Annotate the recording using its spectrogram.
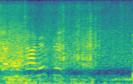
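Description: A person's faint, brief voice, likely a laugh, over a light crackling, rustling noise.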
